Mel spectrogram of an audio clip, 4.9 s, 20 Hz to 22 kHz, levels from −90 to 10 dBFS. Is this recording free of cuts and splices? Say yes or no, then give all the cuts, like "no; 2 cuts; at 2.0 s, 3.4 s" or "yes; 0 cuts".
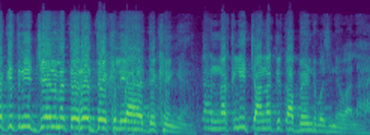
no; 1 cut; at 2.8 s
